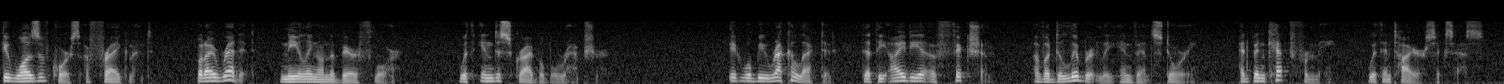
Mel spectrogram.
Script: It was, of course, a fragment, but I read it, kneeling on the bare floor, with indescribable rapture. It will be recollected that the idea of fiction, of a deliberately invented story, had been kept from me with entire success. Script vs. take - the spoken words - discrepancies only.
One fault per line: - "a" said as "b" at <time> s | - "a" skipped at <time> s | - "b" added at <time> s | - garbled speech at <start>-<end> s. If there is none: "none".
- "invented" said as "invent" at 11.2 s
